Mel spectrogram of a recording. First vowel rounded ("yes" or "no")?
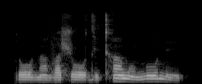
yes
